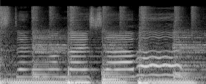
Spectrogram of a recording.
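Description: Band music: a song played with electric bass, drums and a wavering lead melody over it, the bass holding steady low notes that change about every half second.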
